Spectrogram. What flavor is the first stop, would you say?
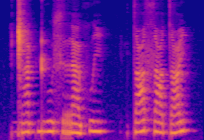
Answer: click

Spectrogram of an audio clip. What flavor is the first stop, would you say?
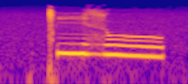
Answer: click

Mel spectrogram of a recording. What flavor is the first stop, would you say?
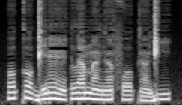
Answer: plain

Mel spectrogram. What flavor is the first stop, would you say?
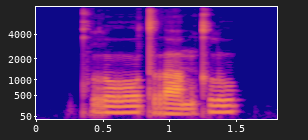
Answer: aspirated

